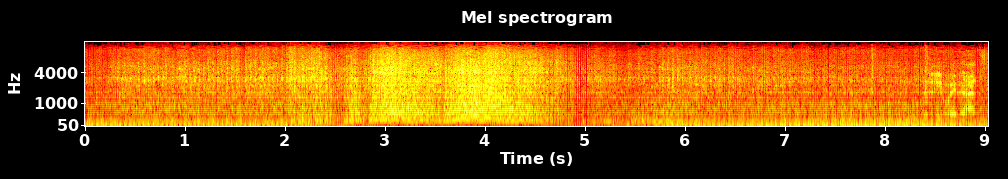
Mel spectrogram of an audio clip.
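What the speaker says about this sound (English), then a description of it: "Then when you do the cutouts, listen to that." A 1965 Chevy Nova engine revs loudly with its exhaust cutouts open, a deep rumbling roar that swells and dips mid-clip before settling back to a steady throb; a voice talks briefly over it.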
